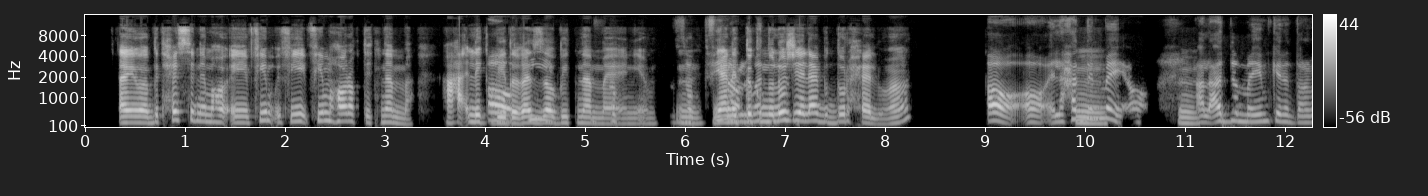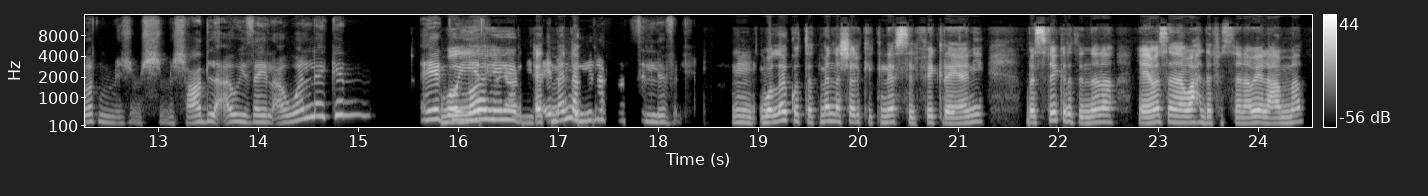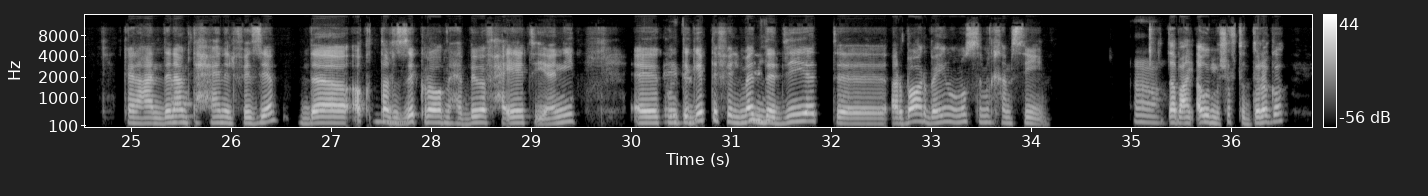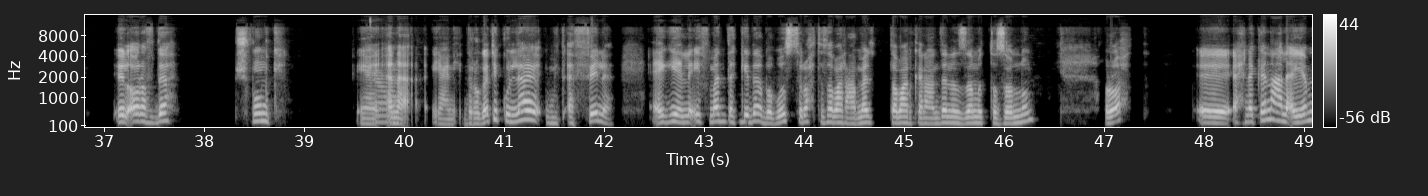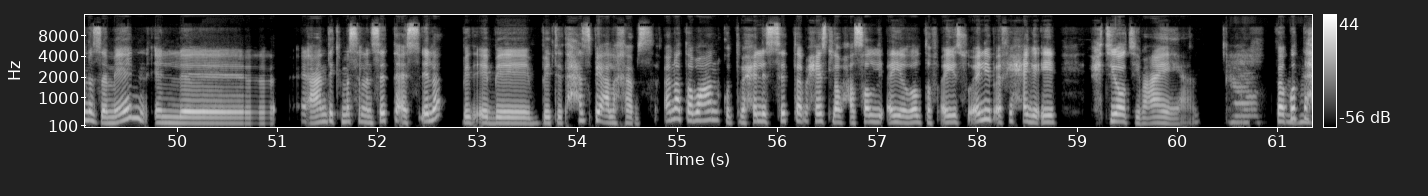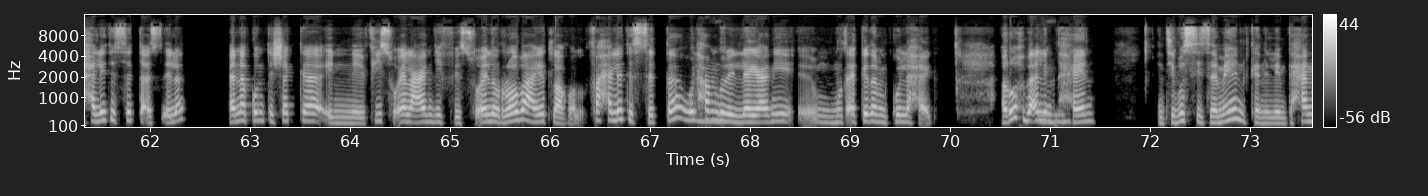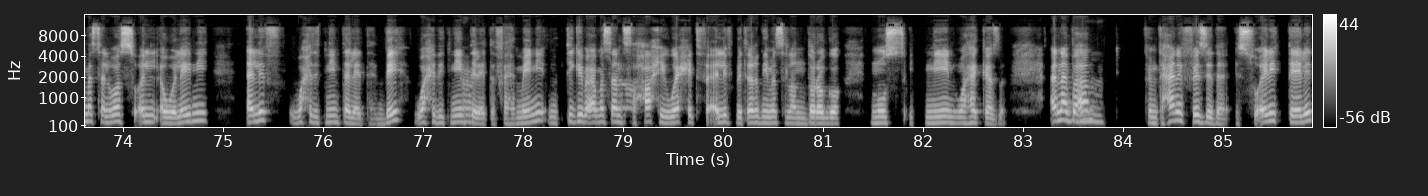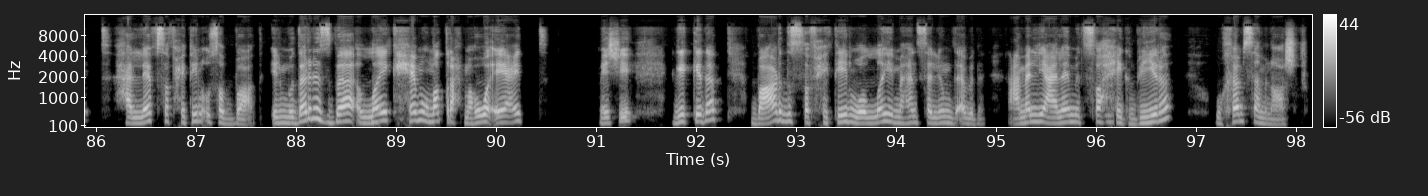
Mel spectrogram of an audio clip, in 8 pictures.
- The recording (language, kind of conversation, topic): Arabic, unstructured, هل حسّيت قبل كده بإحباط من نظام التعليم الحالي؟
- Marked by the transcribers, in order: in English: "الlevel"; laughing while speaking: "قولي لي"; unintelligible speech; unintelligible speech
